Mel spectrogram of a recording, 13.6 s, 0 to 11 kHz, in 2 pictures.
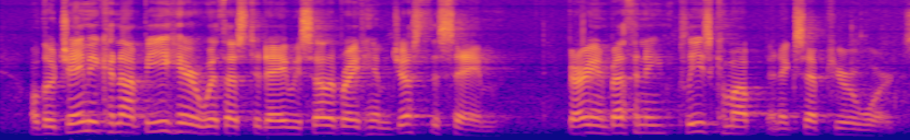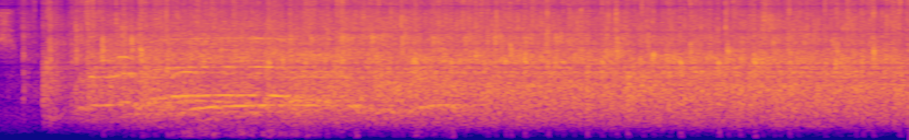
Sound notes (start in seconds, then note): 7.0 audience applauds; 7.1 audience cheers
